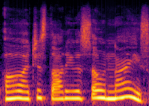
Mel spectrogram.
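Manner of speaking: high, airy mock of a clueless girl; mocking naive voice. Mocking the girl who called the abuser nice, airy. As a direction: parody her oblivious words. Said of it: "She was like".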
